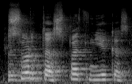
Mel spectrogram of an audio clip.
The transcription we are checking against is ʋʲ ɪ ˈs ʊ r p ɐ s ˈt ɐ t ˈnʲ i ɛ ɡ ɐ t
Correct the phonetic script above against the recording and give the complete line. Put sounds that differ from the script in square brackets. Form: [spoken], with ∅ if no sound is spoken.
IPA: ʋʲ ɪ ˈs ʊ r [t] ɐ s [ˈp] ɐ t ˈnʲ i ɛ [k] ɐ [s]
